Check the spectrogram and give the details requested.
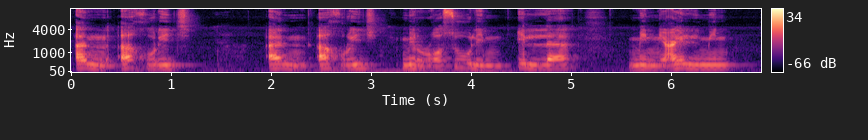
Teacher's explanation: Apabila dia bertemu dengan huruf-huruf izhar seperti hamzah, ha berkaki, kha, ain, ha dan ghain. Cara bacaannya adalah disebut dengan jelas tanpa dengun dan hujung lidah ditekan ke gusi hadapan sebelah atas. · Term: izhar halki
